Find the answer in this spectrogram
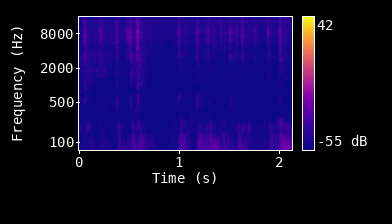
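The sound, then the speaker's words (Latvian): Rapid, uneven clicking of keys on a computer keyboard, fairly quiet, with bursts of keystrokes and brief pauses, no voices present. “Tad, mums, tas nebūs ēterā, tik interesanti, kā es rakstu.”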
